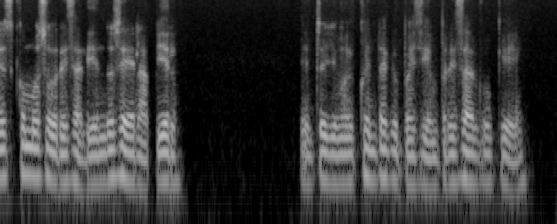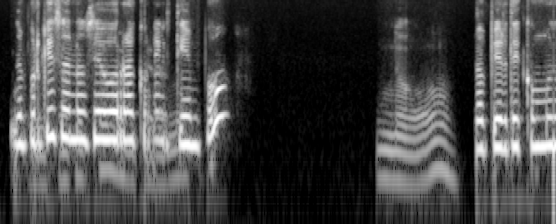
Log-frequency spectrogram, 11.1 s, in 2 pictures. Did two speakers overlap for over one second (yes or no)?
yes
